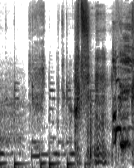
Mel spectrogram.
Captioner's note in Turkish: Hapşırma sesi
